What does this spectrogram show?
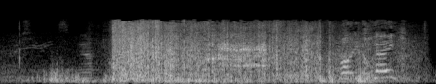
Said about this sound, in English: Stunning video. The West fertilizer plant in the small town of West Texas, about 20 miles from Waco, exploding. The blast and the massive fire that followed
